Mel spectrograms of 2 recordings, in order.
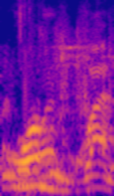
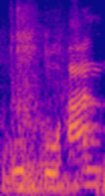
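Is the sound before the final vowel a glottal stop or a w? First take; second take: w; glottal stop. First: A rounded w sound comes before the final vowel. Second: A glottal stop comes before the final vowel. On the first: The speaker calls it right. "উচ্চারণটা হবে কি কুফুওয়ান।" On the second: The speaker calls it wrong. "কুফুআন উচ্চারণটা হয় না।"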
